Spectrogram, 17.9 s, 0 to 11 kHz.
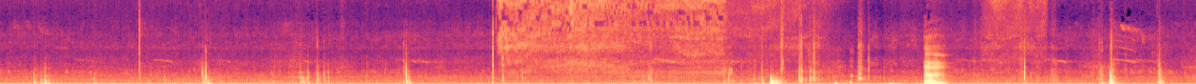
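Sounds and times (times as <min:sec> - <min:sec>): low steady hum: 0:00.0 - 0:17.9
steady hiss: 0:07.4 - 0:12.6, 0:14.7 - 0:15.8.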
